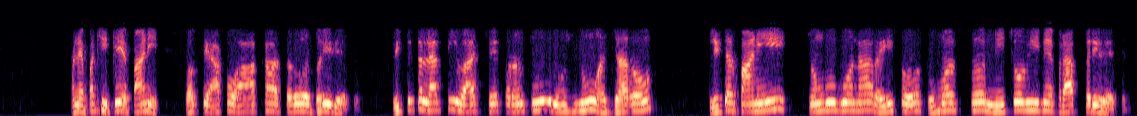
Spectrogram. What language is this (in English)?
Gujarati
